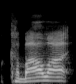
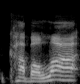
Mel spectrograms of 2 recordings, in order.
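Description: First: It is said with Ashkenazi Hebrew pronunciation. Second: It is said with Sephardic Hebrew pronunciation.

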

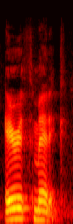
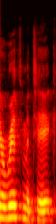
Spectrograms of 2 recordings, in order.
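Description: First: The stress is on the third syllable. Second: The stress is on the second syllable. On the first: It is used as an adjective. The speaker calls it right. "you say arithmetic" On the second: It is used as a noun. The speaker calls it wrong. "you don't say arithmetic"

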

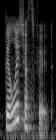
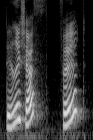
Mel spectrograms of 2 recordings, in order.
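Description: First: The pitch falls at the end. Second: The pitch rises at the end. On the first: The speaker calls it right. "마지막은 내려주세요" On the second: The speaker calls it wrong. "아니고"

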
